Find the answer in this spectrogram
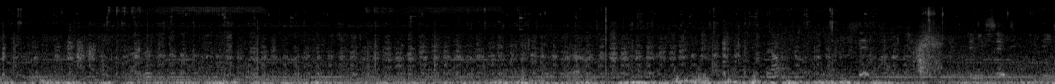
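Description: A dog panting steadily as it walks on a leash, over a continuous low rumble.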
